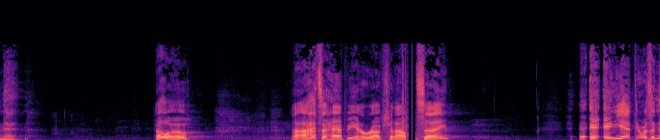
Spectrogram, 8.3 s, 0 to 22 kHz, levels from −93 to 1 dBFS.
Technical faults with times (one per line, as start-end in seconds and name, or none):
5.03-5.20 intermittent contact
